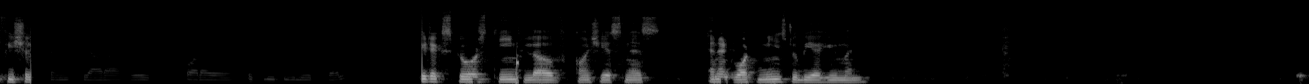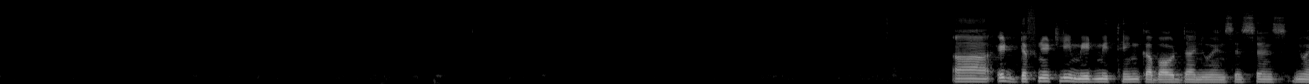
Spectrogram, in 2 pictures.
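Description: From 0.31 to 4.22 s, the speech nearly disappears. It drops by about 35 dB, leaving only a faint trace. This is the sound of one channel inverted. One stereo channel likely has reversed polarity. When the two channels are summed to mono, everything they share cancels. The centred speech goes with it. Only the small difference between the channels survives. At 4.22 s the full level returns.

At 1.8 s, inside that quiet stretch, a brief blip cuts through. A second one follows from 5.17 to 5.19 s. Both are damaged data in a compressed stream. Some bytes in the encoded file were wrong at those points. The decoder misread the frames, lost its place and hunted for the next valid frame header. Each error comes out as a short glitch.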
